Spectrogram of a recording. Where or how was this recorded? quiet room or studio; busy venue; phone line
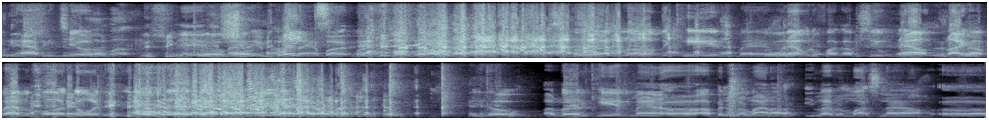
busy venue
